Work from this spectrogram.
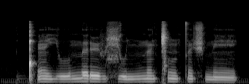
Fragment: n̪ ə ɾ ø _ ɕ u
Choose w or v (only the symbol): v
